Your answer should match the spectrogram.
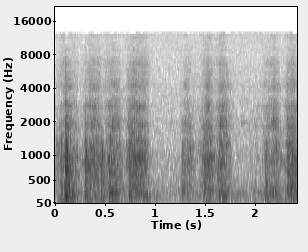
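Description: A small hand tool scraping green corrosion off the metal rivets of a canvas web belt: a quick run of short rasping strokes, easing off briefly about halfway, then a couple more.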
